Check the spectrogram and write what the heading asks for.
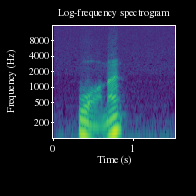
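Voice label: "women", Mandarin Chinese; tu moi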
